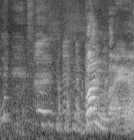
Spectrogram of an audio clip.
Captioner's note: audience laughs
